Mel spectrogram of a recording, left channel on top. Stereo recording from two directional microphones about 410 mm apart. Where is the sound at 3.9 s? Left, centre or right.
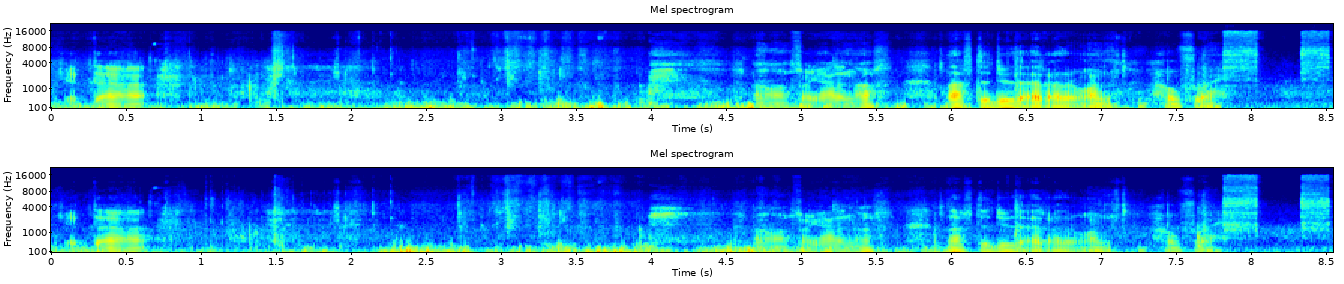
Centre.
